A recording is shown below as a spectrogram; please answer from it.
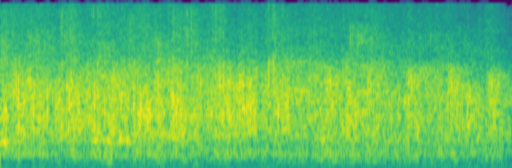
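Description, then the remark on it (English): A church audience claps steadily throughout at the preacher's request during a sermon, a dense, sustained wash of many hands at an even loudness with no voices standing out. “Everybody just applaud right now.”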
